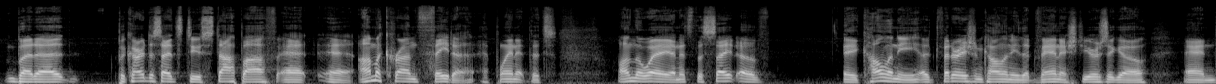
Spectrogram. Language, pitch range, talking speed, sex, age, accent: English, 100-120 Hz, 160 wpm, male, 20-39, American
